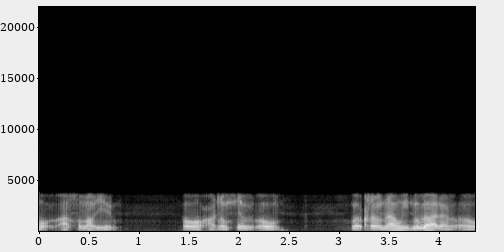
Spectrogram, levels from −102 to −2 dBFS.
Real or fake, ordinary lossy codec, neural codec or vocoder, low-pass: fake; none; autoencoder, 44.1 kHz, a latent of 192 numbers a frame, MeloTTS; 3.6 kHz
